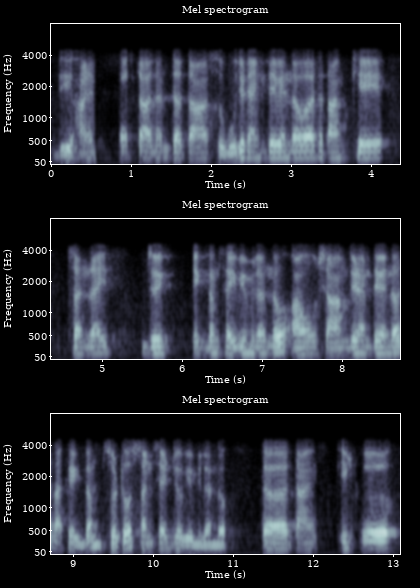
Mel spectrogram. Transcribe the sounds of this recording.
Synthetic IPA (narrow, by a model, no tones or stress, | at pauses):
d̪iɦaɽ̃ẽʋjɐʋiʃast̪əalənt̪ət̪ɐʋ̤ãsubʱud͡ʑeʈaimt̪eʋẽːnd̪əʋat̪ət̪ãkʰe | sənɾais | d͡ʑo | ek̚d̪əmsəɦibʱimilə̃nd̪oʔãũɕamd͡ʑeʈaimt̪eʋẽnd̪aʋat̪aʋãkʰeːk̚d̪əmsoʈʰosənseʈ̚d͡ʑobʱimɪlə̃nd̪o | t̪ət̪ã | ɪk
